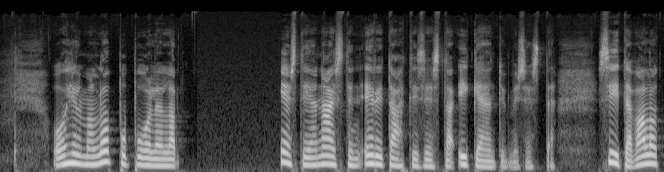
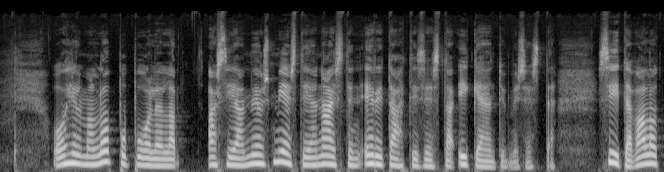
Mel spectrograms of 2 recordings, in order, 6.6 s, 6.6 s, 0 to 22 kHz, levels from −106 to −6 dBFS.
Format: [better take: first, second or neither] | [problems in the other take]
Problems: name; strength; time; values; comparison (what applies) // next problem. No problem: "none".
second | audio cutting out; at 2 s for 1 s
